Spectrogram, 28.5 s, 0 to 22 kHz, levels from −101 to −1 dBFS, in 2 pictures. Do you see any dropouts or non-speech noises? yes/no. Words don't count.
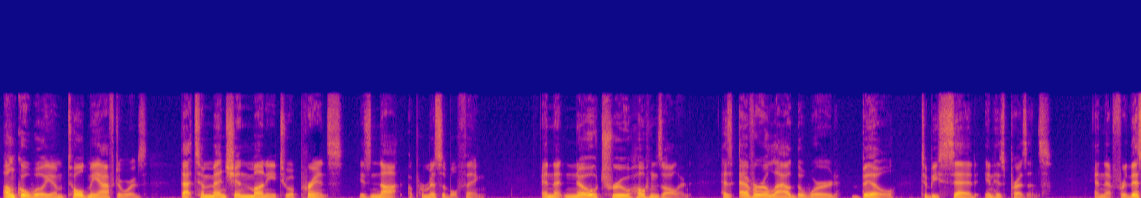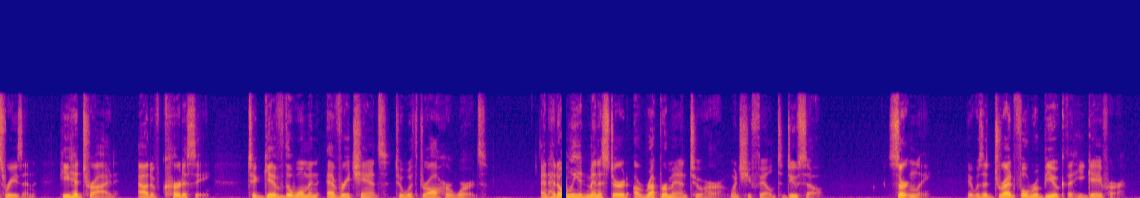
yes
